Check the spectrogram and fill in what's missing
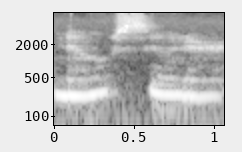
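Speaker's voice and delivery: ordinary delivery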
